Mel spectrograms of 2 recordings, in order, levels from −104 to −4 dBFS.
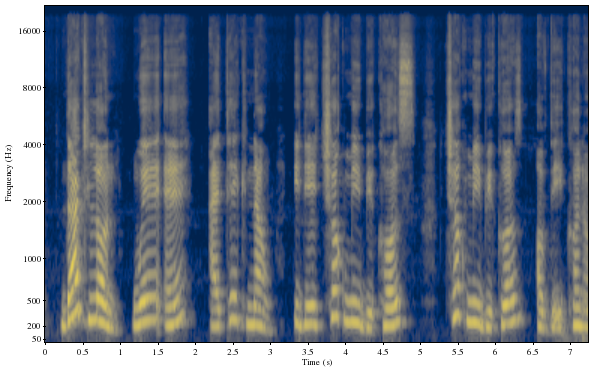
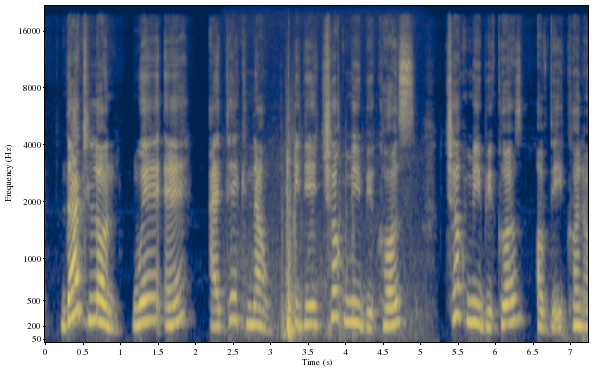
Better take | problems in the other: first | background sound (Car); 10 dB below the speech

